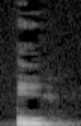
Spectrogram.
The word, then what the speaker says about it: pum: the term poom is written as pum in Cambodian but pronounced as boom okay and uh um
